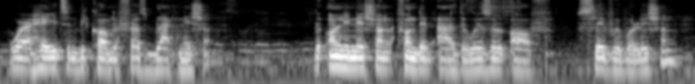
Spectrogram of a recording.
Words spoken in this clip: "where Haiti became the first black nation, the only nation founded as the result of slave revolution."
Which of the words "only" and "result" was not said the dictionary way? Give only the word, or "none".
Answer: result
